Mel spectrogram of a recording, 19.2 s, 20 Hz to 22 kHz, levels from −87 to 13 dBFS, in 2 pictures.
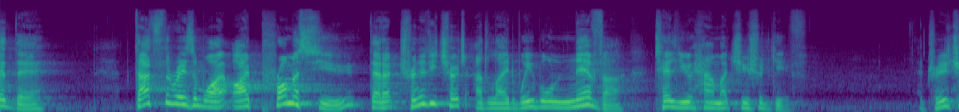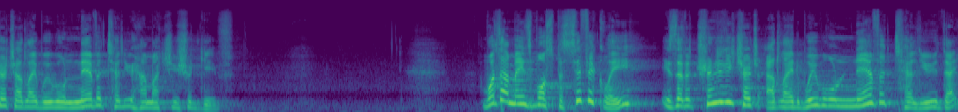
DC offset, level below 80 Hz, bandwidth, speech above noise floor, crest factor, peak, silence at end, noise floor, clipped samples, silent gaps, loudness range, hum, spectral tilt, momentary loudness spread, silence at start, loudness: under 0.1%; -66 dBFS; 15.5 kHz; 42 dB; 20 dB; -2 dBFS; 0 s; -62 dBFS; under 0.1%; none; 8 LU; none; -5 dB/octave; 11 LU; 0 s; -20 LUFS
